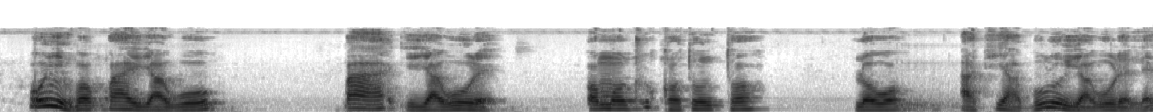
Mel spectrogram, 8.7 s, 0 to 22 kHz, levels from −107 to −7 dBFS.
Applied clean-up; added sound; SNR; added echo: neural separator model SepFormer DNS4.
